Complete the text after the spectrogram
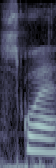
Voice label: "square", English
